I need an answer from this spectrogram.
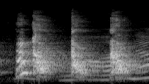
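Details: Three quick, hoarse barks come from a group of a Sheltie, a Collie and a French Bulldog excited by a squirrel on a rainy March day. Each bark is short and forceful, with a faint whine between them.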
